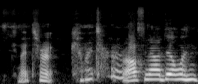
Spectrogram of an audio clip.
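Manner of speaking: sad, sorrowful, high-pitched small pleading tone. Asking to turn off the camera after a punishment: sad voice. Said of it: "you sounded so sad when you asked me".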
